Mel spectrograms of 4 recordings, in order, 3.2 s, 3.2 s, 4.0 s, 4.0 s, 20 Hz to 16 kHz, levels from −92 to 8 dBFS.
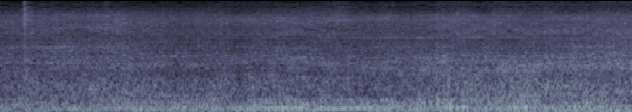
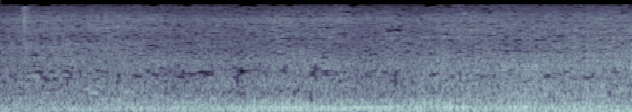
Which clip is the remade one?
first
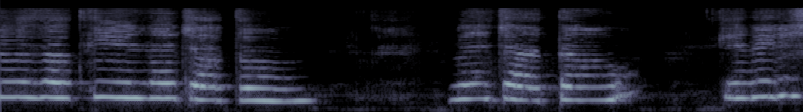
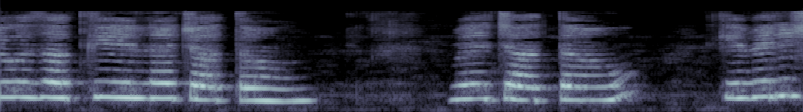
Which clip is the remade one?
first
